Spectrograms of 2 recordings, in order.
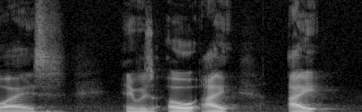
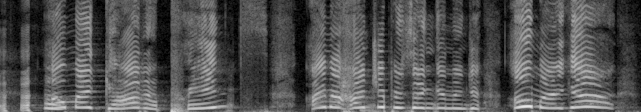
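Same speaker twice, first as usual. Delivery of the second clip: very high, shrill, loud put-on character voice; 8 dB louder than usual. Retelling a woman's excited reply, voices that sound like Elmo. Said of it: "They all sound like Elmo".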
